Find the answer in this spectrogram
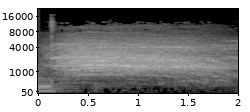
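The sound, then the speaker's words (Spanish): A loud, sustained burst of many voices screaming together, a dense high-pitched wall of shrieks lasting about two seconds before tapering slightly at the end. “Se oían gritos.”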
